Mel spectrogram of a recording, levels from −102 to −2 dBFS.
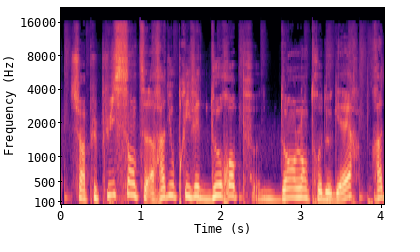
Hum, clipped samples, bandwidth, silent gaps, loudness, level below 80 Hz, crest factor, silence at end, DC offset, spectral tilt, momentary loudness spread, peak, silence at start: none; under 0.1%; 16.5 kHz; none; -15 LUFS; -42 dBFS; 12 dB; 0 s; under 0.1%; -6 dB/octave; 6 LU; -2 dBFS; 0.05 s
